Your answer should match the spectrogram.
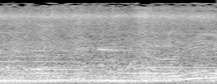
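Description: Worship band holding a low, steady chord through the hall's PA, with a short laugh at the start.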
